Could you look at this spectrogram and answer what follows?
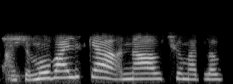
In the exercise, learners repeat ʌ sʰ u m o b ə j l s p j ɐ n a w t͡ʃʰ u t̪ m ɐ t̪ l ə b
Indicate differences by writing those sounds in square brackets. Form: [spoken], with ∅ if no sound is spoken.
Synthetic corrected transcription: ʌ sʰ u m o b [a] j l s [k] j [a] n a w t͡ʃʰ u [∅] m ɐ t̪ l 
